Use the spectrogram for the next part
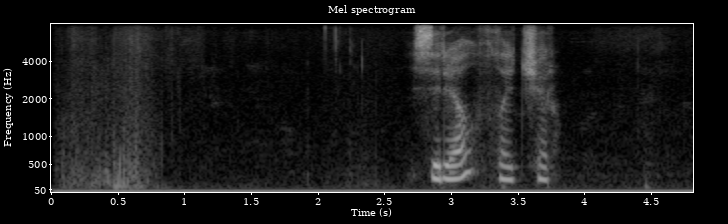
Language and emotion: Russian, neutral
